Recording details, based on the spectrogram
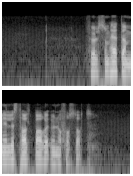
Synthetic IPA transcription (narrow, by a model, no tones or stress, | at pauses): føːlsɔmheːt̪æːʁmɪləst̪ʰɑːlt̪̚bɑːʁəʔʉnəʁfɔʁst̪ɔt̪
